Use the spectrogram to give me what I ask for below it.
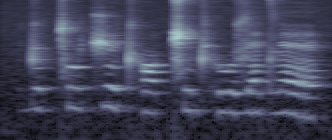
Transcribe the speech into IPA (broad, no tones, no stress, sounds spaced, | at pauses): d ɵ ǀ u t͡ʃ ʏ tʰ ɔ ǁ i d h u z ɛ d l ɛ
